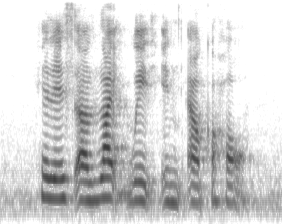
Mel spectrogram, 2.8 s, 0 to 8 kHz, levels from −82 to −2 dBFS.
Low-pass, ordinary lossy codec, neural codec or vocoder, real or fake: none; none; codec, 16 kHz, 16 kbps, FunCodec, trained on LibriTTS, 50 frames a second; fake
